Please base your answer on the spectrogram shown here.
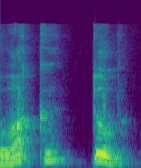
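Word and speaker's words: واكتب: So and because waw came, we're not pronouncing the alif here because this is hamzatul wasl, and the rule for hamzatul wasl is anything comes before, we do not pronounce it, right? So waqtub.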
